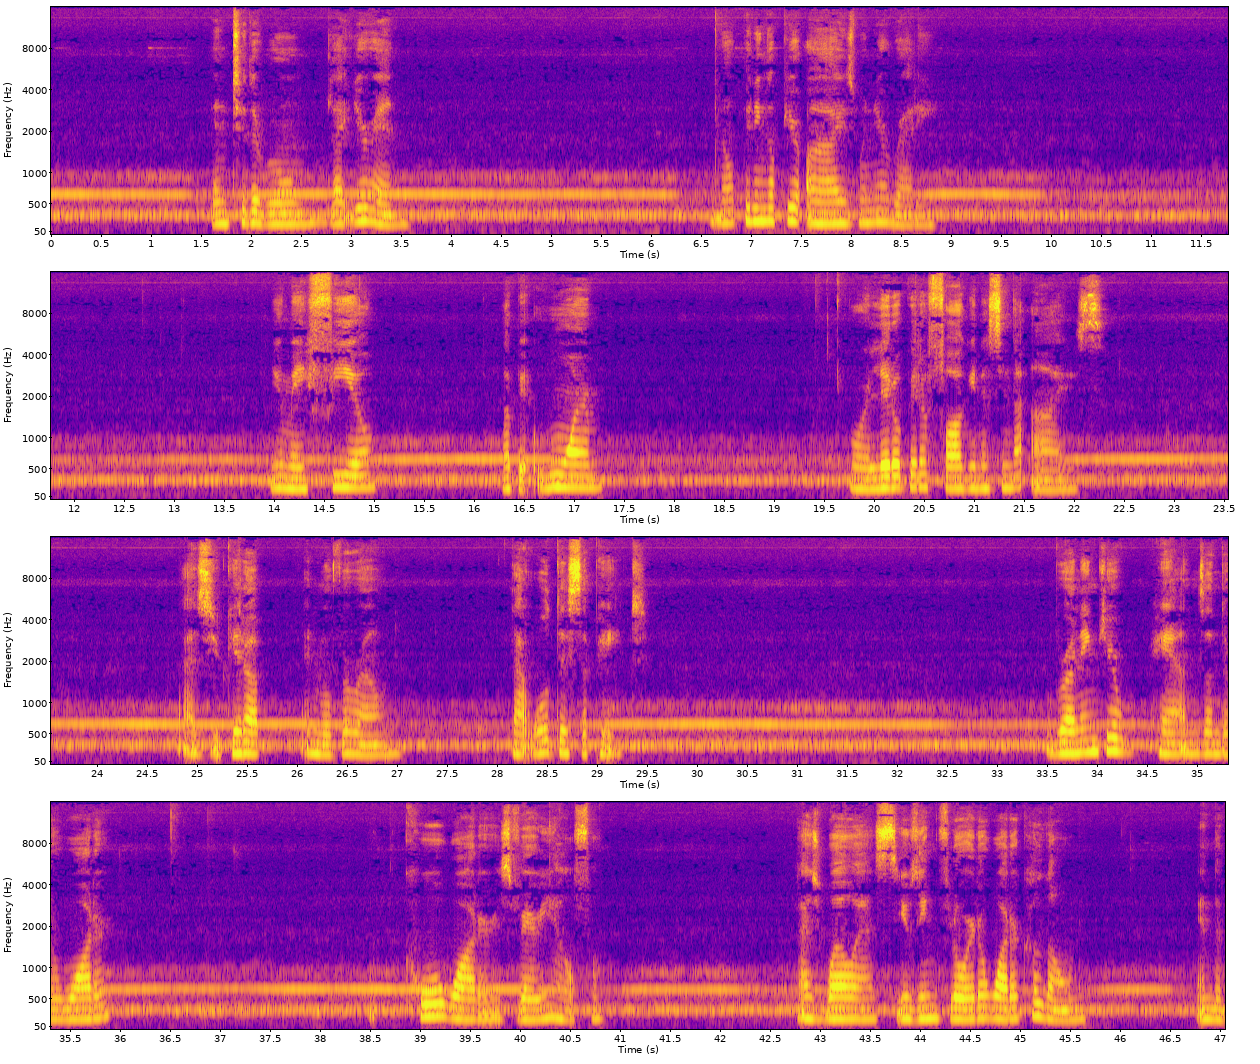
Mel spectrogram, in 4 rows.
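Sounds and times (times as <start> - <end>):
ambient meditation drone: 0.0 - 47.0.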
